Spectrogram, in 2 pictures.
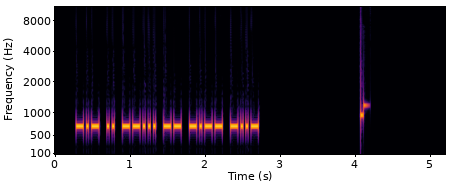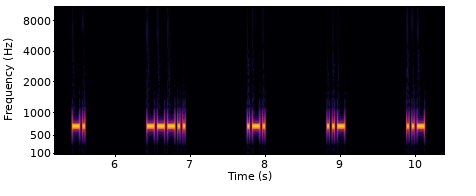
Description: Morse code, heard as a keyed tone, about 36 wpm, spaced as for 16 wpm, 700 Hz. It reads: KI7MYX N8RUU
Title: USA Call Signs - 8x Character Spacing - 35wpm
